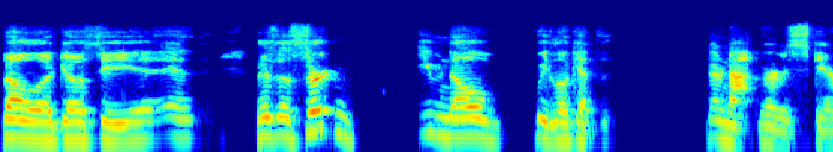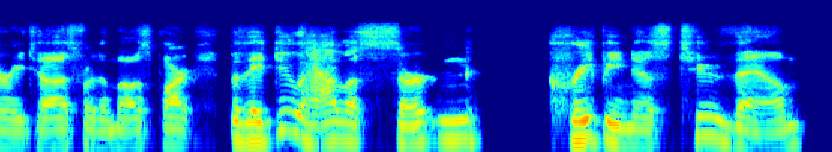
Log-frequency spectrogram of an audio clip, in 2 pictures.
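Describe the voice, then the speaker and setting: In a dry, close recording with no echo and a quiet background, a man with a fairly high pitch talks at a moderate pace, his loudness swinging widely. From US Midwest, Fort Wayne, Indiana. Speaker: horror author and YouTube host. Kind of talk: podcast interview. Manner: monotone.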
